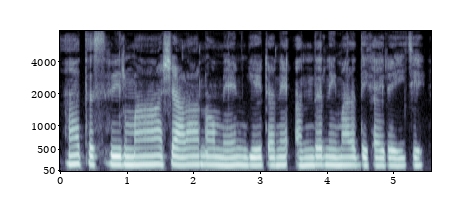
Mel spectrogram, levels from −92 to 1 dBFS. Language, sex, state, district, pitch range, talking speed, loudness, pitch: Gujarati, female, Gujarat, Valsad, 160-175 Hz, 120 wpm, -13 LUFS, 165 Hz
